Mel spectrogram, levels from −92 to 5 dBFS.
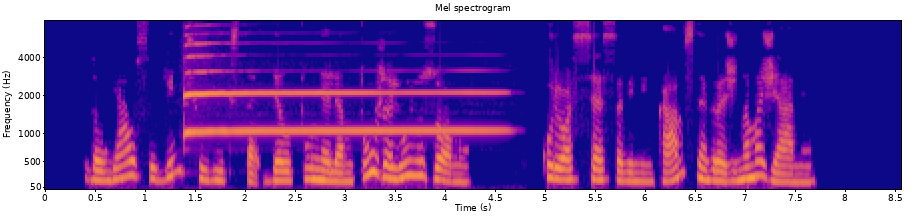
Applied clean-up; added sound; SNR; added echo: none; Wind instrument, woodwind instrument; 0 dB; none.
